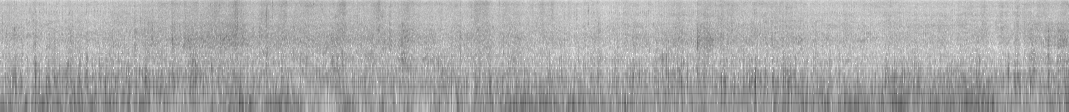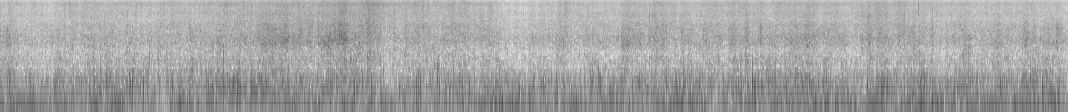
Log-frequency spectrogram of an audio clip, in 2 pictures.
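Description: Wind noise on the microphone of a mountain bike riding downhill over packed snow, with the tyres hissing and crunching on the snow; short brighter scrapes come and go over a steady low rush.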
